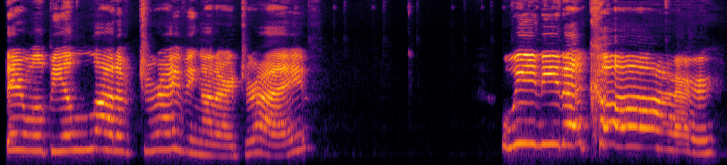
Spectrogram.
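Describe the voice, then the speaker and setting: A woman voicing an anxious, excitable elephant who loves plans, with emphatic, drawn-out exclamations in a children's storybook. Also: extremely high pitch, voice pushed up, full character voice. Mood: urgent, excited. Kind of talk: children's storybook read-aloud.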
